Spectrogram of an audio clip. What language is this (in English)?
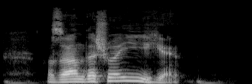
Kabyle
